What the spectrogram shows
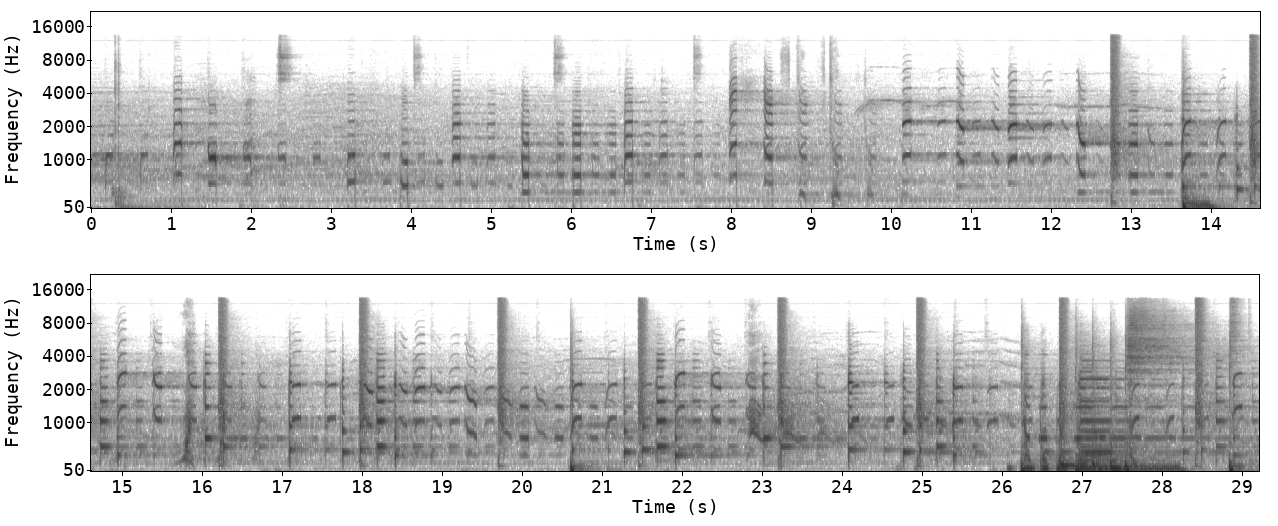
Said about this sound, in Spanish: Aquí es una versión grabada en directo que cuenta con la colaboración de una sección de tambores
